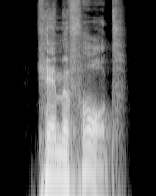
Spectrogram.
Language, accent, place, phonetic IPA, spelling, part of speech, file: German, Germany, Berlin, [ˌkɛːmə ˈfɔʁt], käme fort, verb, De-käme fort.ogg
- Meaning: first/third-person singular subjunctive II of fortkommen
